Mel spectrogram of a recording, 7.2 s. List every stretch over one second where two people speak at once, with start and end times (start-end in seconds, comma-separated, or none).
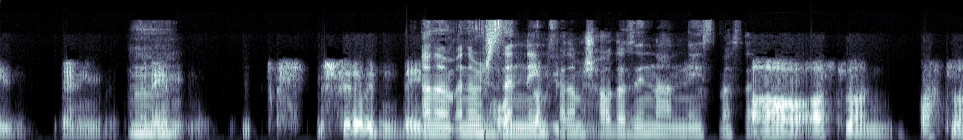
3.2-4.6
